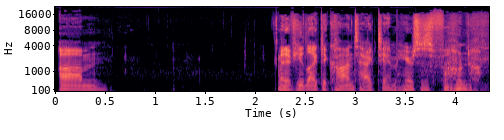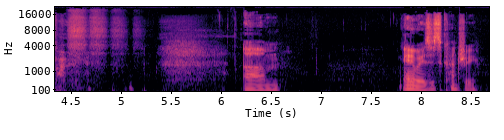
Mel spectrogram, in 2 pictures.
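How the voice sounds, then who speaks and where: A man's voice: fairly low pitch, slow, pauses often, fairly bright tone, dry recording. A young man co-hosting a podcast in a casual, rambling chat, with frequent restarts and laughs. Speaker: podcast co-host.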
